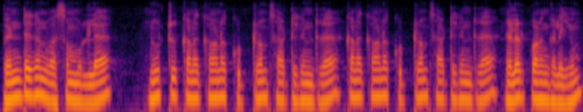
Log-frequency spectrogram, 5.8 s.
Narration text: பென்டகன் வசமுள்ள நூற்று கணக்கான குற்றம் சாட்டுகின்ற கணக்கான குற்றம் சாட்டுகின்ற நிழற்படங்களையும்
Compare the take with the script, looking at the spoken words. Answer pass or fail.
pass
